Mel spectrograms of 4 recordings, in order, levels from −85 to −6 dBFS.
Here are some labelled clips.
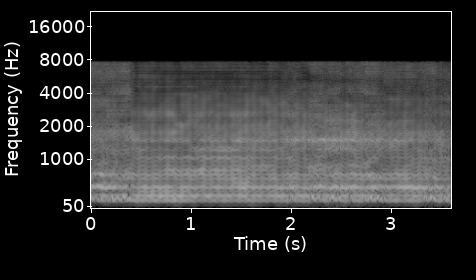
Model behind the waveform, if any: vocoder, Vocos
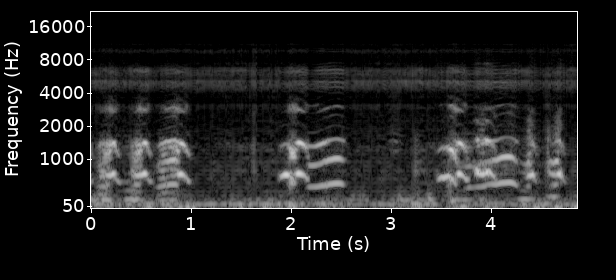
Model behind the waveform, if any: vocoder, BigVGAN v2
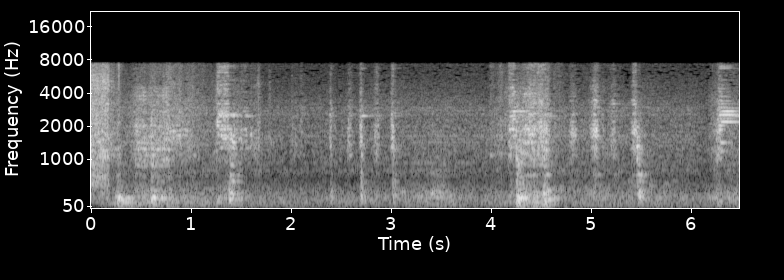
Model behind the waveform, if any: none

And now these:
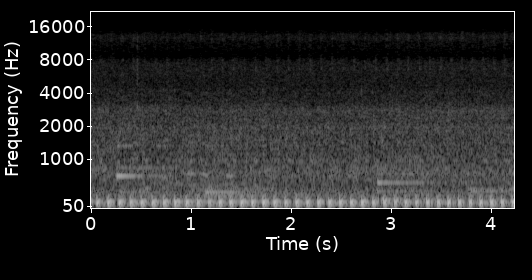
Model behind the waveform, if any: none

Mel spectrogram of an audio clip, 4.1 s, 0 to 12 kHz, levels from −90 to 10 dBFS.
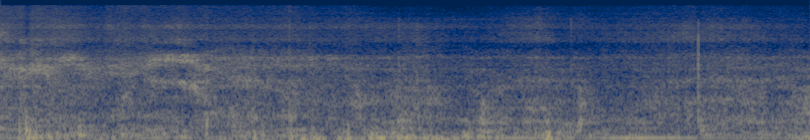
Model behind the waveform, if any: codec, SNAC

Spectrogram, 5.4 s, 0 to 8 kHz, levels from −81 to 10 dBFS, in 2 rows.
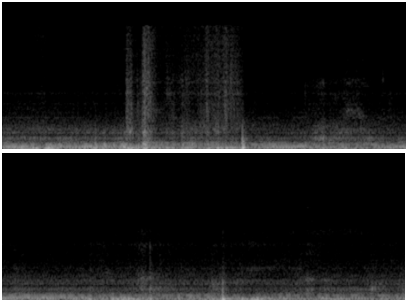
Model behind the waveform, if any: codec, ZipCodec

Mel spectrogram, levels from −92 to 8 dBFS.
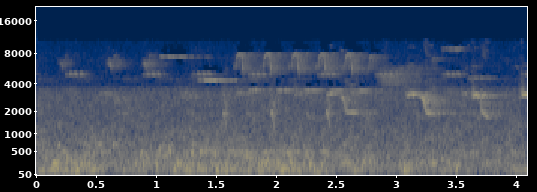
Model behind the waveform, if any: none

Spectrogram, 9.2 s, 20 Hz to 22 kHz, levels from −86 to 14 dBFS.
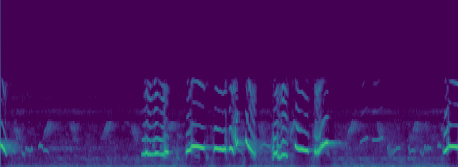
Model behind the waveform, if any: none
